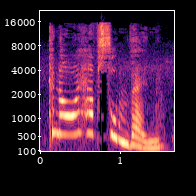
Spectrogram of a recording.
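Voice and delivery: put-on high, hopeful child asking; little frog voice. A narrator's reading. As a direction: beg for a taste.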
